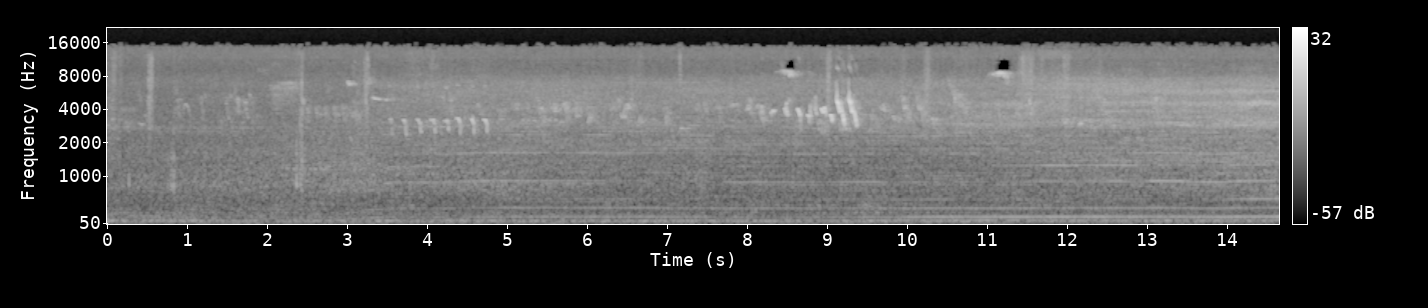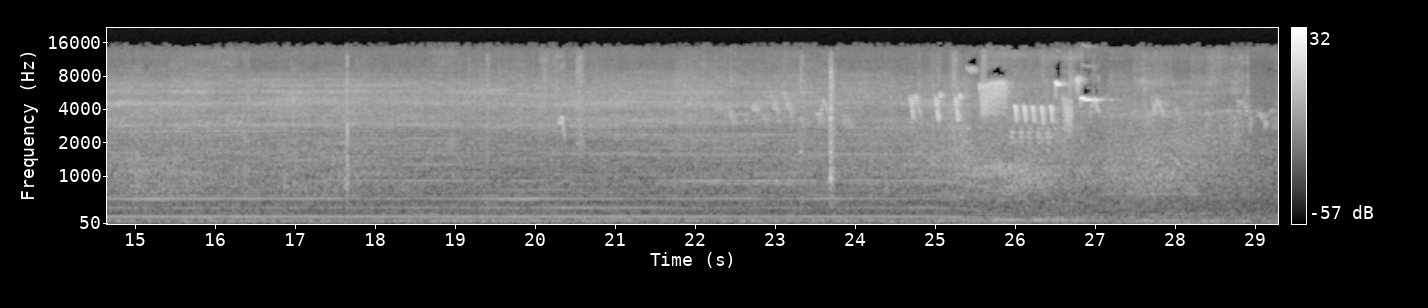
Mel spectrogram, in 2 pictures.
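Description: Small birds chirping a few times over a steady motor hum that comes in a few seconds in and stops near the end.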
